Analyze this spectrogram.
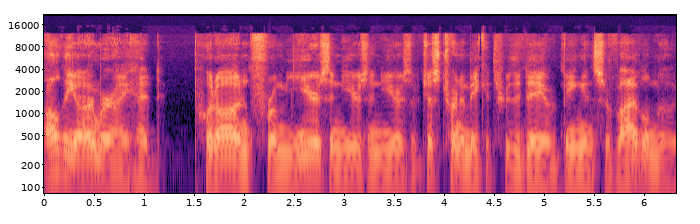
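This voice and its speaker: The man's medium-pitched voice has a dark, mellow tone and ordinary pitch variation. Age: 60s. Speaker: healing practitioner and coach. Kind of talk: interview. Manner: halting.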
